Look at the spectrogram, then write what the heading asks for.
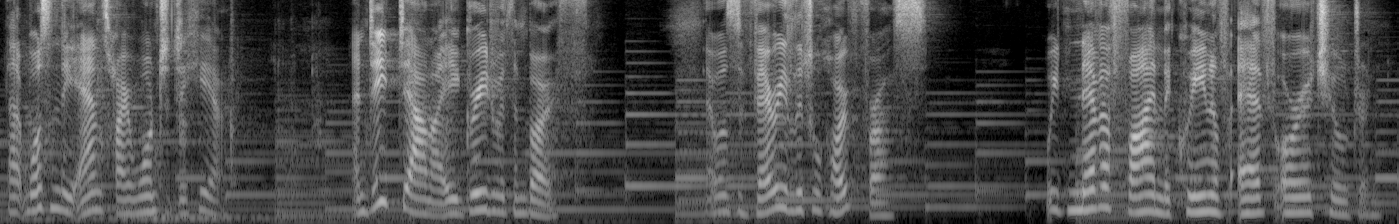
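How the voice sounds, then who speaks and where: A woman's voice: mid-range voice, normal speed, close to an everyday voice. A woman playing an earnest, burdened young princess in a fantasy audio drama, both speaking and narrating. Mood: sombre narration. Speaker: character and narrator. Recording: loud music behind.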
